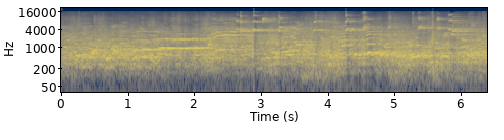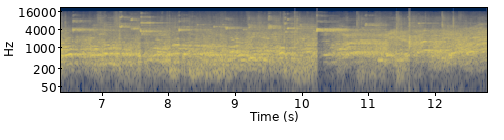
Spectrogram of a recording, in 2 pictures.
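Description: Live basketball game in a large sports hall: voices call and shout in the hall's echo while the ball bounces and shoes squeak in short high chirps on the court. One sharp knock stands out about ten seconds in.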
